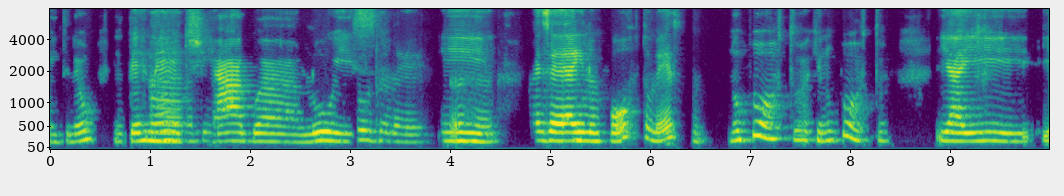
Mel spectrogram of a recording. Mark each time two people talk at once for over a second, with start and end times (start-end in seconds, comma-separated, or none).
none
